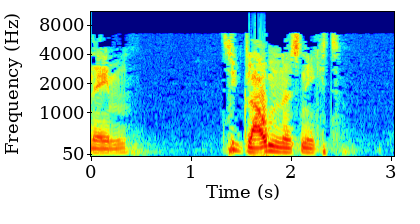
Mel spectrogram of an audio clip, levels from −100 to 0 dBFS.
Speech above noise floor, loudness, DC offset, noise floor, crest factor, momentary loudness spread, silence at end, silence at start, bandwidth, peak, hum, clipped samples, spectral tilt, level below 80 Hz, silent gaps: 43 dB; -13 LUFS; under 0.1%; -57 dBFS; 16 dB; 19 LU; 0.55 s; 0 s; 8.8 kHz; 0 dBFS; none; 0.2%; -5.5 dB/octave; -46 dBFS; none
